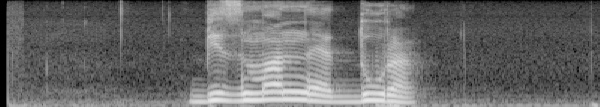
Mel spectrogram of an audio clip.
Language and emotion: Russian, angry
